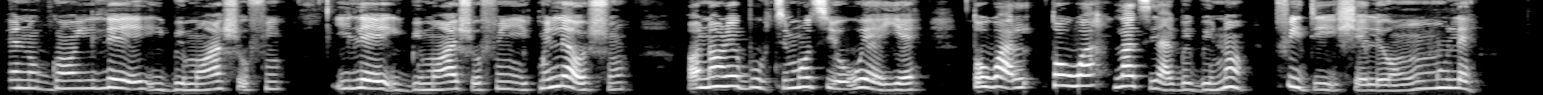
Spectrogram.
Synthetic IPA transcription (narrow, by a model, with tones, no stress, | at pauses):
fɛ˦nũ˧ɡɔ̃˧i˧le˦i˨ɡ͡be˨mɔ̃˨a˧˦ʃo̰˧fĩ˦ | i˧le˦i˨ɡ͡be˨mɔ̃˨˦a˧ʃo˧fĩ˧˦i˦˨k͡pĩ˨˦lɛ˦˨ɔ˨ʃũ˨˦ | ɔ̰˧nã˦ɾe˦bu˦˨ti˨˦mo˦ti˦˨o˧wu˦ɛ˦˨jɛ˧˦ | to˦wa˦la˦ti˧a˨ɡ͡be˨ɡ͡be˨nãː˦˨ | fi˦˨de˨˦i˨ʃɛ˨lɛ˨o˨wũ˦mũ˦lɛ˦˨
